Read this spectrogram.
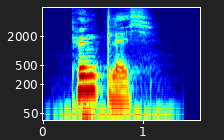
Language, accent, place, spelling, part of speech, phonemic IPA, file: German, Germany, Berlin, pünktlich, adjective, /ˈpʏŋktlɪç/, De-pünktlich.ogg
- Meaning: punctual, on time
